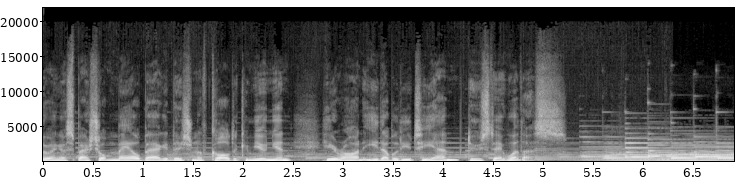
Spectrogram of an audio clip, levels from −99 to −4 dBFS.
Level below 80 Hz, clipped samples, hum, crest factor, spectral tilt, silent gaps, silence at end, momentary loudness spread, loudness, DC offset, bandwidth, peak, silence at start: -40 dBFS; under 0.1%; none; 12 dB; -6.5 dB/octave; none; 0 s; 7 LU; -16 LUFS; under 0.1%; 15 kHz; -4 dBFS; 0 s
